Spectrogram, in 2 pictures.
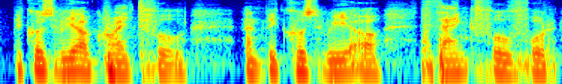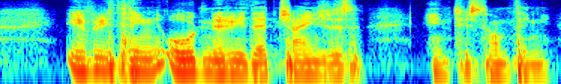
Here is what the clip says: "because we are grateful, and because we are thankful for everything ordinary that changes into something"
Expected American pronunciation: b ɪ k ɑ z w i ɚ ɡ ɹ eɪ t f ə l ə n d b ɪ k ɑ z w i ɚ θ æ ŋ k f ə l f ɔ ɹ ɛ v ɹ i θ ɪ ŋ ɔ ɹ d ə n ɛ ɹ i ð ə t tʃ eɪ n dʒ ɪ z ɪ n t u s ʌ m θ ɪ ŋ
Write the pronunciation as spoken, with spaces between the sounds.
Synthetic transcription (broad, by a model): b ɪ k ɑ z w i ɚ ɡ ɹ eɪ t f ə l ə n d b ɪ k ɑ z w i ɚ θ æ ŋ k f ə l f ɔ ɹ ɛ v ɹ i θ ɪ ŋ ɔ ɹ d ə n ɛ ɹ i ð ə t tʃ eɪ n dʒ ɪ z ɪ n t u s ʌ m θ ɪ ŋ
